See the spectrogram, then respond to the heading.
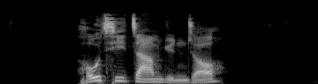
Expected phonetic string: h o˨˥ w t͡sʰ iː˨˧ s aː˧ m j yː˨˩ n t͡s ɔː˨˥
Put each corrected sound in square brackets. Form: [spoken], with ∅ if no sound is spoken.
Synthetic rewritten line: h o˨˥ w t͡sʰ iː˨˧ [t͡s] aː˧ m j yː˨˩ n t͡s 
